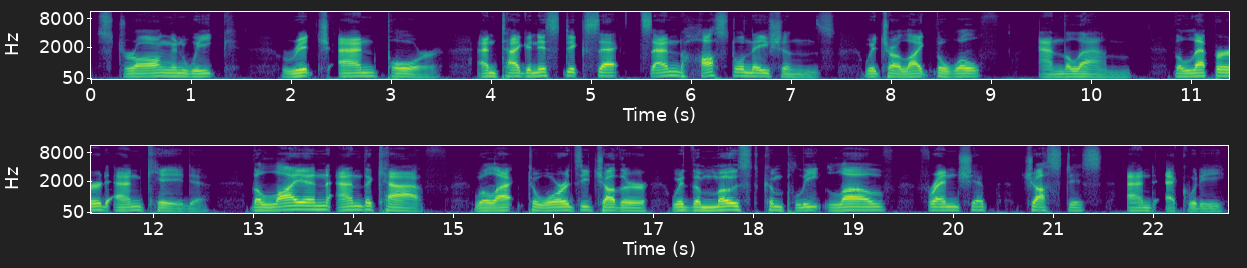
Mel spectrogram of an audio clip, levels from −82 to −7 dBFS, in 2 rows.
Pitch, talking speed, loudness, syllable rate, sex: 110 Hz, 105 wpm, -21 LUFS, 3.1 syllables/s, male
